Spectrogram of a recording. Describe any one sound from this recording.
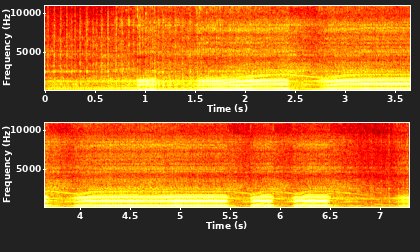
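A small petrol engine revs up and down repeatedly.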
